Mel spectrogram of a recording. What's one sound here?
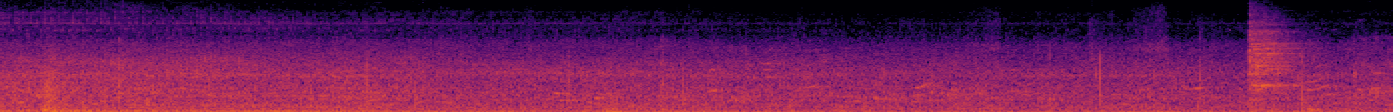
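Footsteps walk on cobblestones.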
